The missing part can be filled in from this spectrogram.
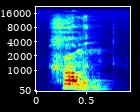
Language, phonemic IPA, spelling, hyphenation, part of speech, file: Dutch, /ˈɣrɔ.mə(n)/, grommen, grom‧men, verb, Nl-grommen.ogg
- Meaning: to grumble, growl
